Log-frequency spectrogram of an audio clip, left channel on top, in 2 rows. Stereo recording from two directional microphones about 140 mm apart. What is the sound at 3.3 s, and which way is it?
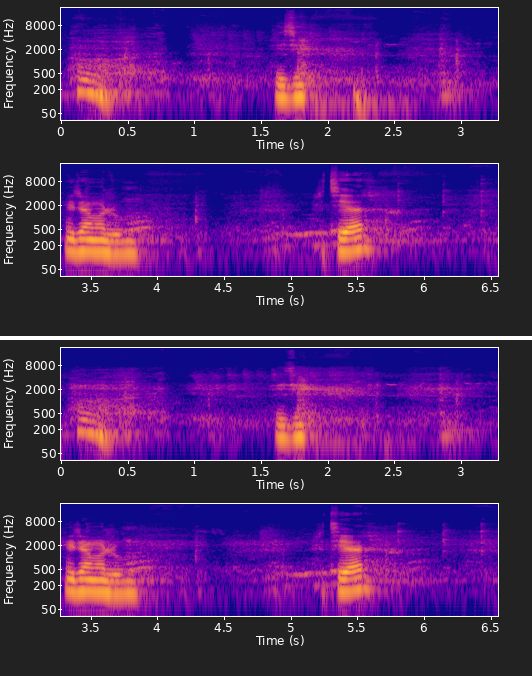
Speech, 5° left (ahead or behind).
